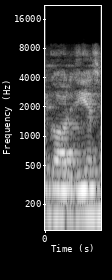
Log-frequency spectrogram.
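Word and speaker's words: gorgeous: इसके बाद देखिए जी को ग ज बोलते हैं, जैसे गॉर्जियस वाले में देखिए गॉर्जियस में पहला जी ग, दूसरा जी ज, एक ही वर्ड में दोनों को उच्चारण मिल गया, तो ये जरूरी था।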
